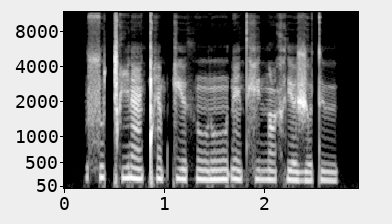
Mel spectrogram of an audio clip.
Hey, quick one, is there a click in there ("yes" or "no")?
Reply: yes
